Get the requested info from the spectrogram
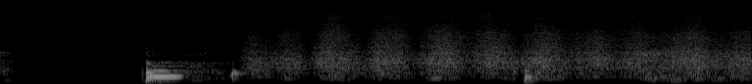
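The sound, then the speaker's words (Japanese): A soft bump, then steady, rhythmic rubbing of lathered soap against skin as the soap is spread on while kneading breasts, used as a sponge, with repeated wet, swishing strokes continuing to the end. No one speaks. “胸をもみながら塗りつけて”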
